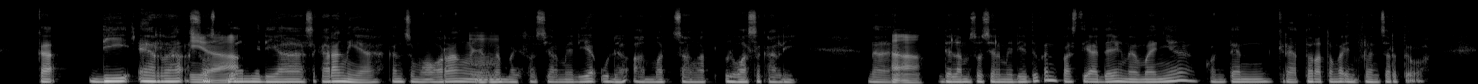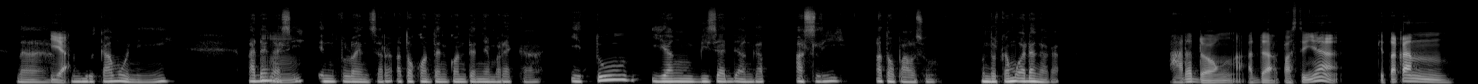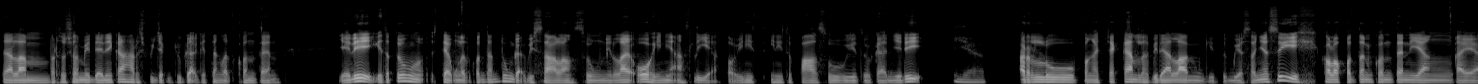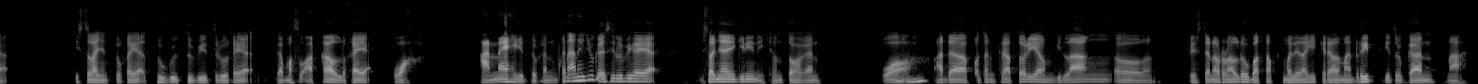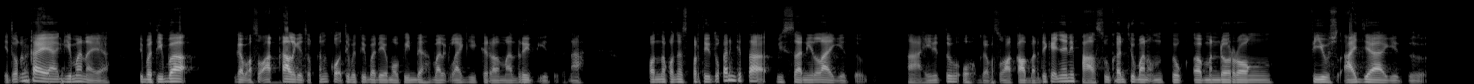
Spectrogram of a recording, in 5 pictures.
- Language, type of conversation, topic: Indonesian, podcast, Apa yang membuat konten influencer terasa asli atau palsu?
- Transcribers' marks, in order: in English: "too good to be true"; in English: "views"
